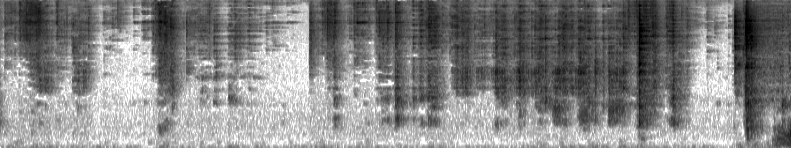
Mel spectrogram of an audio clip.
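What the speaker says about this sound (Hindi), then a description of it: "ये क्रिस्पी ज़रा आवाज़ सुनिएगा" A knife crunches through a crisp toasted cheese sandwich in a few separate cuts, with scraping clinks against a plate between strokes, close and fairly loud.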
